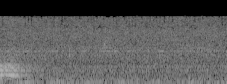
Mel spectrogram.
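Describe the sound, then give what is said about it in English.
A train rolls past with a steady, low mechanical rumble that holds even throughout, with a brief higher tone at the very start and no voices. “I hear you got the train coming.”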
